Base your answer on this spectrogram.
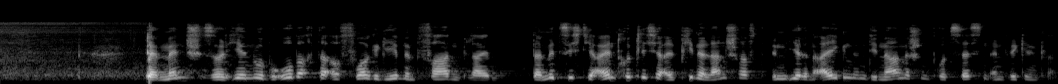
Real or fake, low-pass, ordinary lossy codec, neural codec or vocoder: real; 7.2 kHz; none; none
